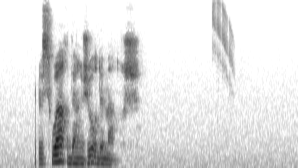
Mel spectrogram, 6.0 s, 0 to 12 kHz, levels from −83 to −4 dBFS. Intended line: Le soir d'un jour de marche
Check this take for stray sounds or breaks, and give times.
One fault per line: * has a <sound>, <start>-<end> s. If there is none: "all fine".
* has a dropout, 0.7-0.8 s
* has a chirp, 4.2-4.7 s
